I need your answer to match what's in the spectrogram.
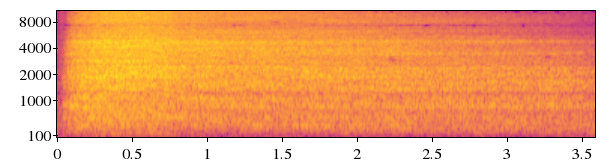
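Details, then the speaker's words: Old secondary air pump removed from a Smart Fortwo, bench tested: loud harsh high-pitched whirring grind starting abruptly and barely easing off; worn, rusted internal bearings. "how you know the bearings are bad inside of these"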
